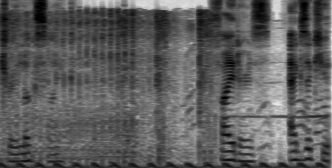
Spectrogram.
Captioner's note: rapid gunfire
